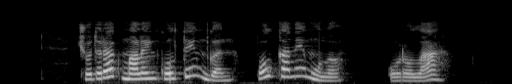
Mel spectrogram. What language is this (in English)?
Mari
